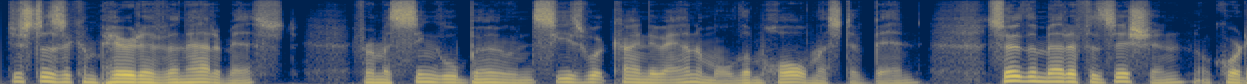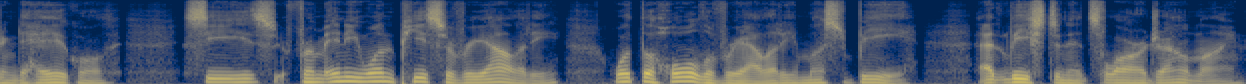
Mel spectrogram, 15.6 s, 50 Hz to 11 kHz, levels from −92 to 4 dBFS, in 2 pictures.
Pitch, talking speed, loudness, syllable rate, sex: 120 Hz, 170 wpm, -20 LUFS, 5.5 syllables/s, male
